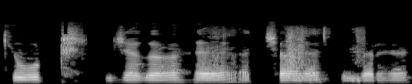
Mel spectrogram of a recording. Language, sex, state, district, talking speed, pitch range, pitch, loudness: Hindi, male, Bihar, Araria, 100 wpm, 100-105 Hz, 105 Hz, -17 LUFS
